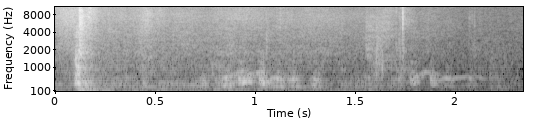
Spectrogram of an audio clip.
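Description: A pigeon coos softly among other birds in a dovecote, low throaty murmurs near the microphone with a brief sharper sound at the start and background rustling.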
